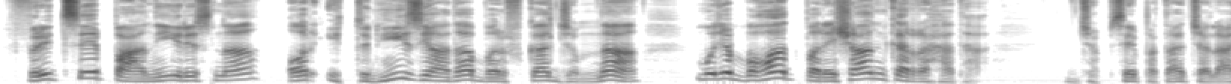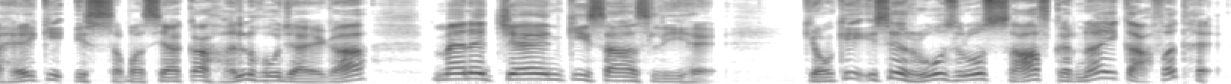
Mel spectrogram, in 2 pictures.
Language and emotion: Hindi, happy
